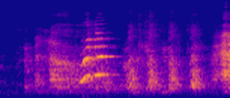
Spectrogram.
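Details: A pet umbrella cockatoo in another room gives hoarse, speech-like syllables, a rising whistled note, then chuckling, laugh-like bursts about every half second, apparently trying to call its owner.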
